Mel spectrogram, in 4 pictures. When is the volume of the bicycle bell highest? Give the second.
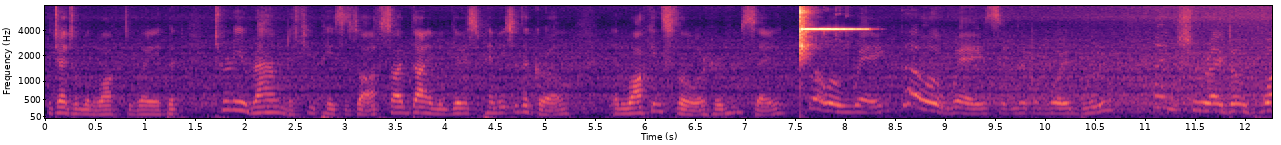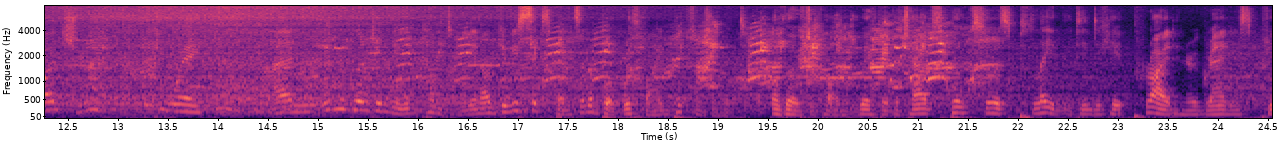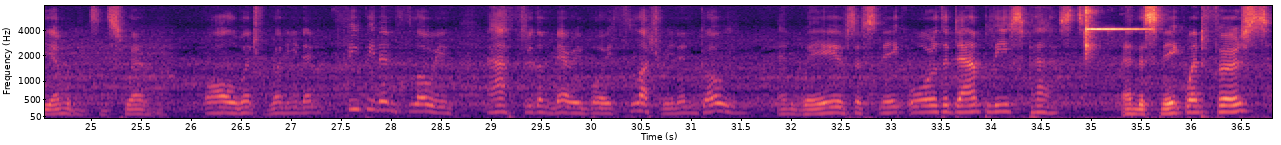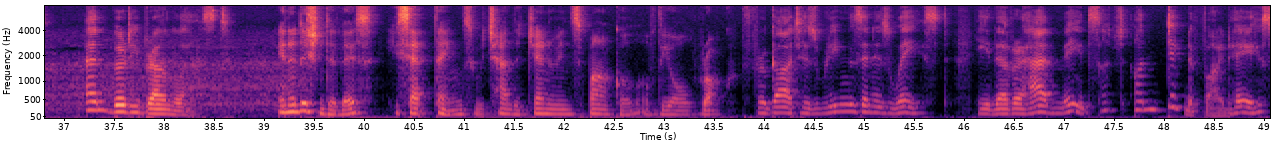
8 s.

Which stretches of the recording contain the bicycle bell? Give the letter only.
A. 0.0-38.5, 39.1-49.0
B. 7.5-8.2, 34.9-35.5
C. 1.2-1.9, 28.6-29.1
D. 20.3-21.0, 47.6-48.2
B.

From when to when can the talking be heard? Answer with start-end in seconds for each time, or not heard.
0.0-38.5, 39.1-49.0.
